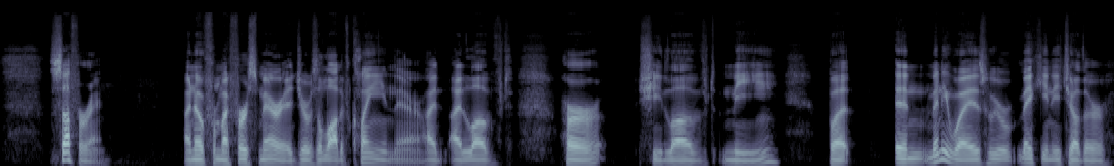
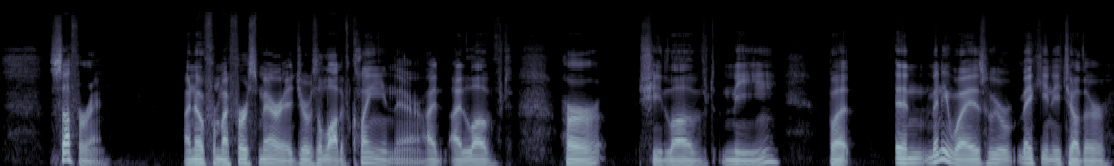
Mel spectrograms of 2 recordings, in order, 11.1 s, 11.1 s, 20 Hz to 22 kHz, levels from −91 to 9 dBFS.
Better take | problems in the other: second | thin; very slightly; fading below 950 Hz

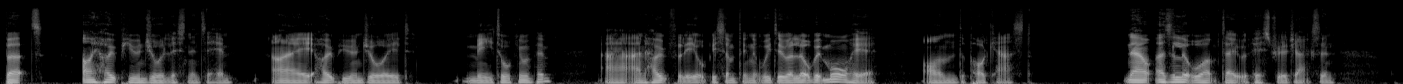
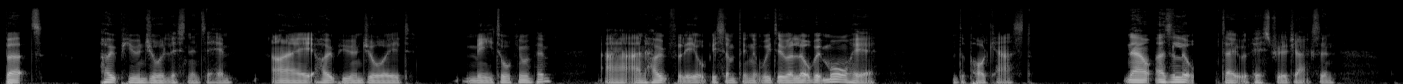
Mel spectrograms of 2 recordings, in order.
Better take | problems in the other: first | audio cutting out; at 1 s, at 9 s and at 12 s

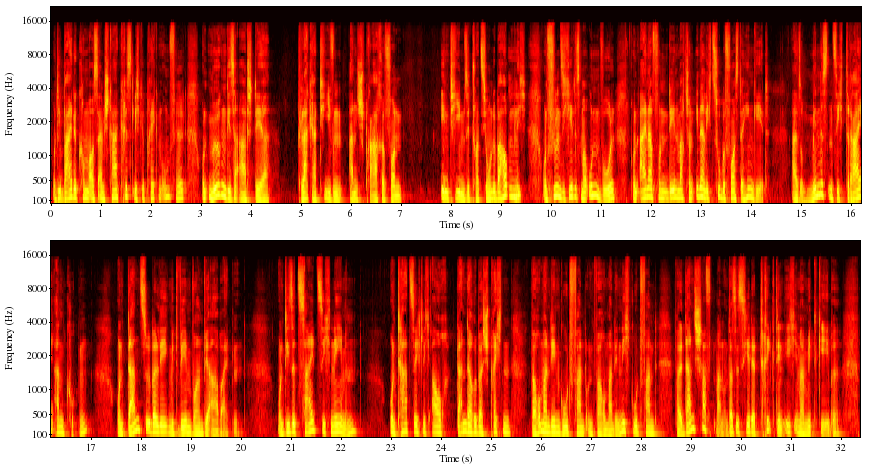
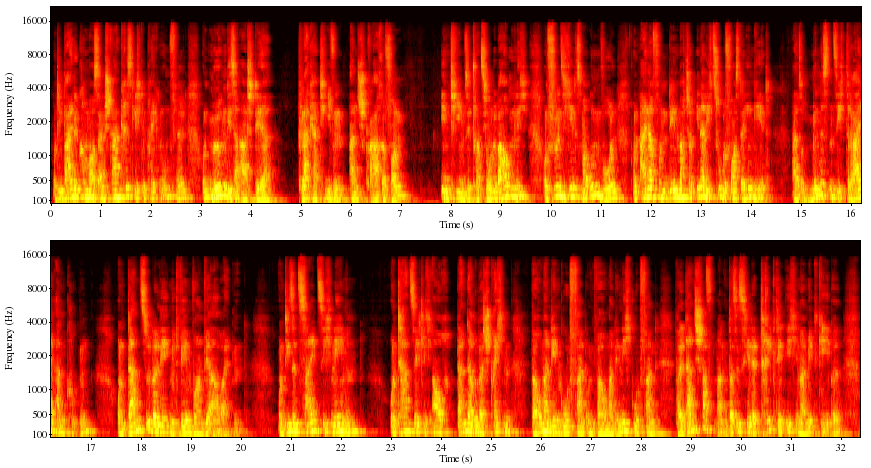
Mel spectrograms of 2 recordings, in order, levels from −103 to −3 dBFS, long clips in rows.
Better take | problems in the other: first | off-mic speech; far // room echo; very slight; dies away in 0.3 s

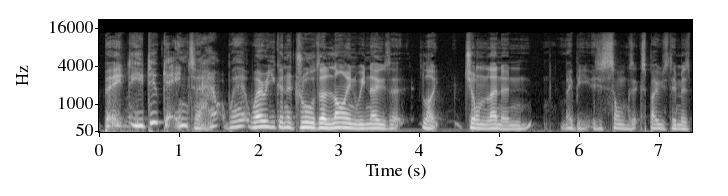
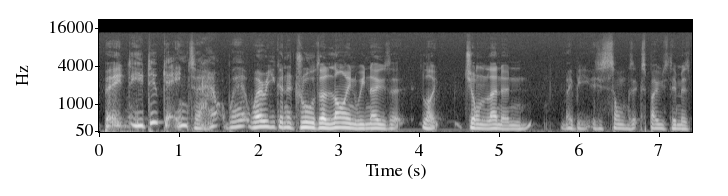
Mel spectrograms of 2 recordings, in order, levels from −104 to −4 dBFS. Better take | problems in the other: first | hiss; faint; throughout; 25 dB below the speech

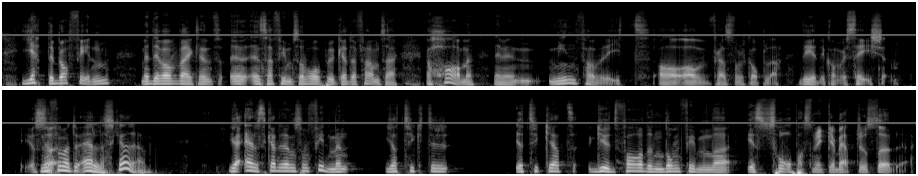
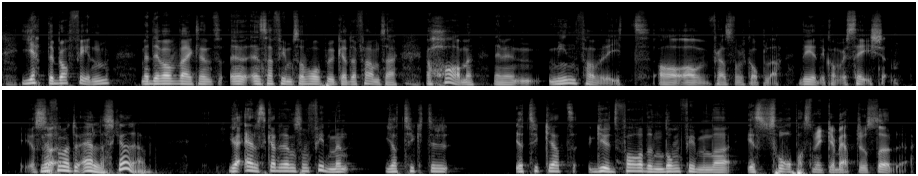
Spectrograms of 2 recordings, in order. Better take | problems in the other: second | high-pitched whine; loud; throughout; 4.5 kHz, 8 dB below the speech; faint in the second

